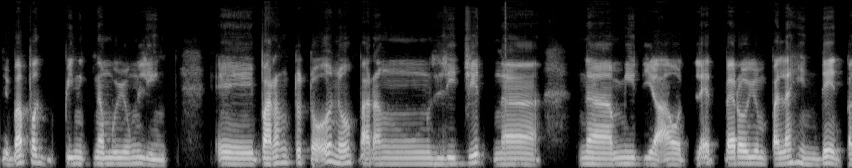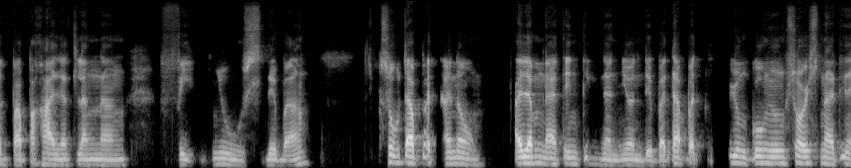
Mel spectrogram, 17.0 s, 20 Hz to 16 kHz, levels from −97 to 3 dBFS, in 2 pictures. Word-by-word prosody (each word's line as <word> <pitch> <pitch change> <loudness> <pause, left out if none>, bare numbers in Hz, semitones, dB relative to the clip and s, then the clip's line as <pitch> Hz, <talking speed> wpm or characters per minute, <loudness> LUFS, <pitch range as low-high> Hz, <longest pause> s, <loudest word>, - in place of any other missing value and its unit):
'di 115 - -4
ba - - +5
'pag 155 -3 +1 0.2
pinignan 125 -1 -1
mo 125 0 0
'yung 125 +1 -1
link 110 -5 -2 0.5
eh, 120 -2 +1
parang 140 +4 +3
totoo 145 +4 +1
'no? 145 -1 0
Parang 120 +1 0 0.5
legit 125 +6 -2
na 120 -1 0 0.4
na 120 -1 +3
media 125 0 0
outlet, 115 -2 -1
pero 130 +1 +5
'yun 130 -1 -1
pala 130 +4 +3
hindi 130 -2 0
pagpapakalat 110 0 -1
lang 110 0 0
ng 105 0 -1 0.6
fake 110 -1 -6 0.2
news 115 -5 -5
'di 110 -1 -3
ba? 105 +4 -2 0.8
So, 160 -3 +1
dapat, 140 -1 +5
ano 120 -4 -1 0.3
alam 140 +1 +8
natin 125 0 -1
tignan 110 -5 -5
'yun 110 -3 -2
'di 100 - -1
ba, - - 0
dapat - - +1 0.3
'yung 145 -3 -1
kung 140 -1 +1
'yung 135 -1 +1
source 135 -1 +1
natin 125 0 0
125 Hz, 150 wpm, -23 LUFS, 110-135 Hz, 0.8 s, alam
